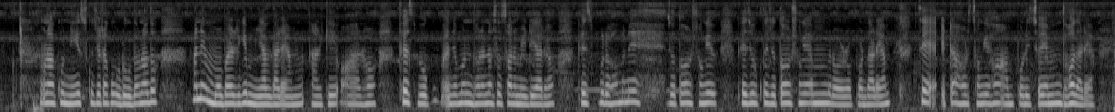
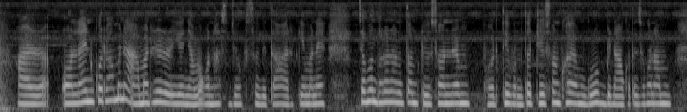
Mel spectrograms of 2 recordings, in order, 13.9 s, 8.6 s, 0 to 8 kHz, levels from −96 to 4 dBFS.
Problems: background sounds at intervals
